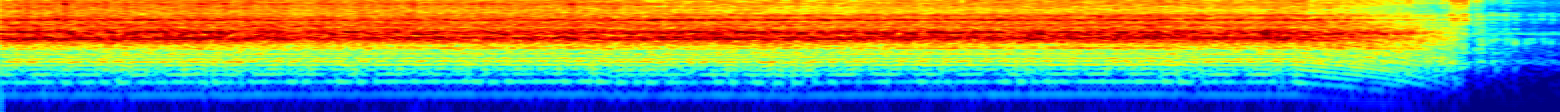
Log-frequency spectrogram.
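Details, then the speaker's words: Poulan Pro pole saw two-stroke engine, freed after seizing in a flood, with a damaged flywheel key: it runs with a loose marbles-like rattle inside before dying; owner suspects a bearing was damaged underwater. "the problem is that I don't like the way this engine sounds it just sounds like a bunch of marbles rolling around in there I have to wonder if one of the bearings took a hit while it was underwater"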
